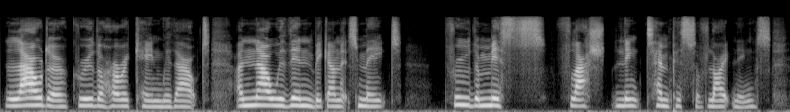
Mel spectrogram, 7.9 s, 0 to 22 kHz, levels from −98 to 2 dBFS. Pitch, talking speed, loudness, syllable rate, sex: 225 Hz, 145 wpm, -19 LUFS, 4.5 syllables/s, female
